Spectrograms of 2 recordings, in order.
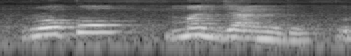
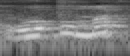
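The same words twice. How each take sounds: First: "रोको" said slowly and stressed, then a pause before "मत जाने दो"; pause after roko. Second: "रोको मत" said together with stress on "मत", then a stop; pause after mat. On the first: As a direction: break the phrase right after "रोको", as if there were a comma. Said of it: "रोको के बाद coma लगाएंगे तो अर्थ दूसरा हो जाएगा". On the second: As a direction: hold "रोको मत" as one unit and break after "मत". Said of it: "रोको मत" के बाद कोमा लगाएंगे तो अर्थ दूसरा हो जाएगा". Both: Shown as a demonstration.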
